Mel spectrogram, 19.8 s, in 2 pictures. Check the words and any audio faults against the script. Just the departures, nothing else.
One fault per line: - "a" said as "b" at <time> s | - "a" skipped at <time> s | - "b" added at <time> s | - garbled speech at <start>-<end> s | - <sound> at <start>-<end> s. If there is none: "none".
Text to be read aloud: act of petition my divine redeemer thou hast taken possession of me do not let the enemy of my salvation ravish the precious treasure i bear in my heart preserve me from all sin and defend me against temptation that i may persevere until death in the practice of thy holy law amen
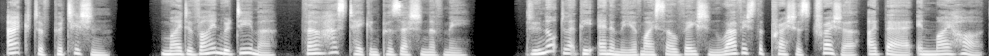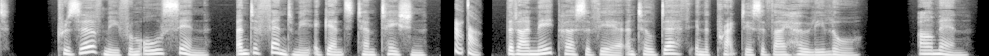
- chirp at 14.4-14.7 s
